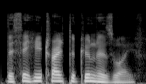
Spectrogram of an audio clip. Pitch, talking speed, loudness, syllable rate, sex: 130 Hz, 330 wpm, -17 LUFS, 6.1 syllables/s, male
